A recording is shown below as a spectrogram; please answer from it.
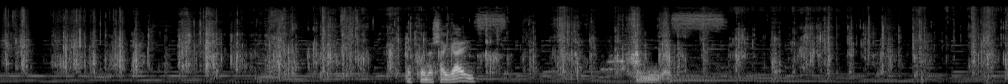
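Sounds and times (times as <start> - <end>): background music: 0.0 - 10.0
plastic crinkling: 0.0 - 10.0
scissors cutting plastic: 0.0 - 10.0.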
